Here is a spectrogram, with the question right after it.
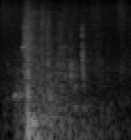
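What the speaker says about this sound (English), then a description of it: "That means a zombie is banging on one of our walls" A zombie bangs against a wall of a survivor's base in the game Project Zomboid: one muffled, heavy thump with a short rumbling tail, followed by a fainter knock, heard alone with no talk.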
